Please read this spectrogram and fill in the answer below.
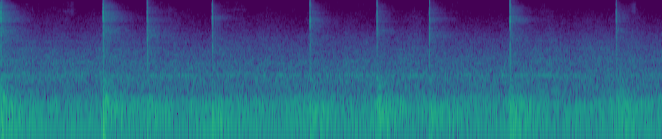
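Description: Marker pen writing on a whiteboard: a series of short, light taps and scrapes of the tip against the board, roughly one every half second to second, over a faint steady low hum.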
